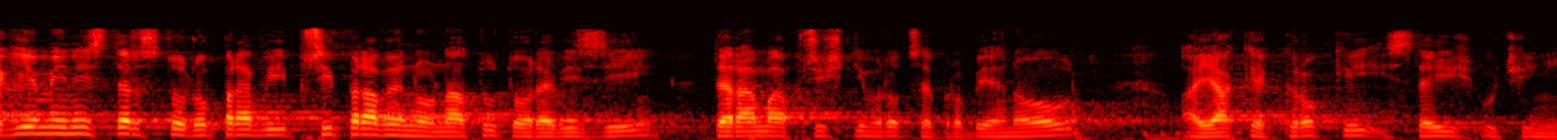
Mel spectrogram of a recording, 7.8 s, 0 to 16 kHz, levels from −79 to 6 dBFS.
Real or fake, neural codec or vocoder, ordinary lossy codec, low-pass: real; none; AAC, 64 kbps; 7.2 kHz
